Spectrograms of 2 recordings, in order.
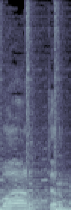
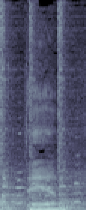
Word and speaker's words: партер: А если вы в театр придете, например, вас не пропустят в партер, пожалуйте в партер.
